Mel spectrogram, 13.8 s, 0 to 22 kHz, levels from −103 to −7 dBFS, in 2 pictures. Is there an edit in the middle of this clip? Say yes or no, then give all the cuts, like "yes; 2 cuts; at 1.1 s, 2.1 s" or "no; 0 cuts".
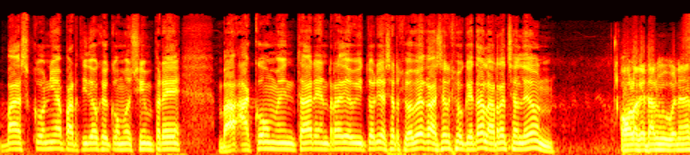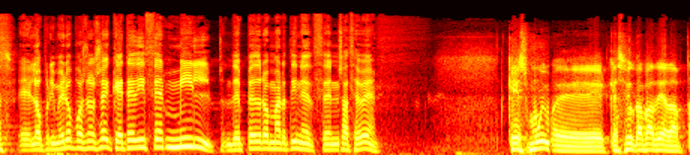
yes; 4 cuts; at 8.5 s, 9.1 s, 10.3 s, 12.4 s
